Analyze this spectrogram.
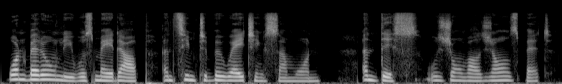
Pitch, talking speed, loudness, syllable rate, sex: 180 Hz, 205 wpm, -21 LUFS, 5.1 syllables/s, female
